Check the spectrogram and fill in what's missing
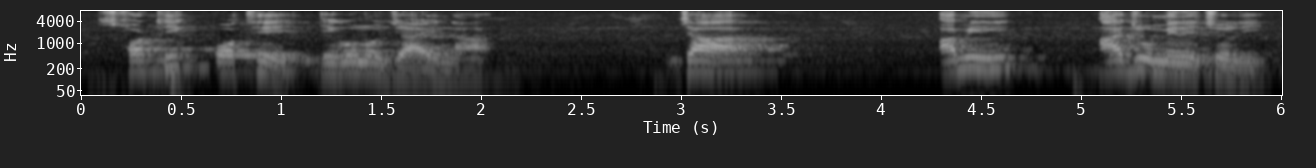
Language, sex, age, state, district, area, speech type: Bengali, male, 45-60, West Bengal, Paschim Medinipur, rural, spontaneous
